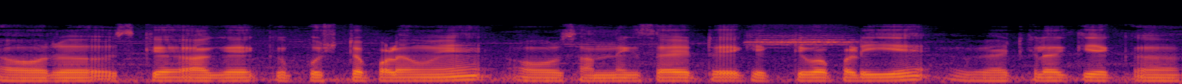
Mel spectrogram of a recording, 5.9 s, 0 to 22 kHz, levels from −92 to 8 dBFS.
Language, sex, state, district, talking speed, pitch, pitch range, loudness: Hindi, male, Bihar, Sitamarhi, 205 wpm, 115 Hz, 110-115 Hz, -26 LUFS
